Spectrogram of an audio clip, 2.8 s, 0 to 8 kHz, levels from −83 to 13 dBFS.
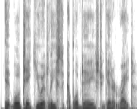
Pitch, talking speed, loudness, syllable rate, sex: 140 Hz, 305 wpm, -17 LUFS, 6.0 syllables/s, male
